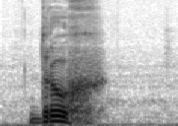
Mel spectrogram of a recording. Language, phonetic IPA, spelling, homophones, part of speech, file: Polish, [drux], druh, druch, noun, Pl-druh.ogg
